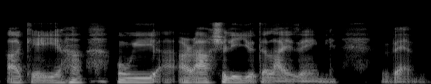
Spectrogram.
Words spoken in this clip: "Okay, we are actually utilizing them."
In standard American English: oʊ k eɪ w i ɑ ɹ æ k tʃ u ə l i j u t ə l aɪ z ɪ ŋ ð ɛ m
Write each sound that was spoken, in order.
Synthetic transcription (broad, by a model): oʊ k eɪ w i ɑ ɹ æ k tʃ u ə l i j u t ə l aɪ z ɪ ŋ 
